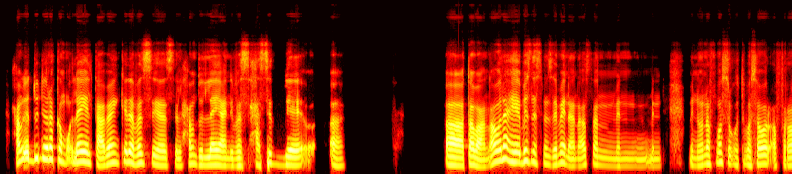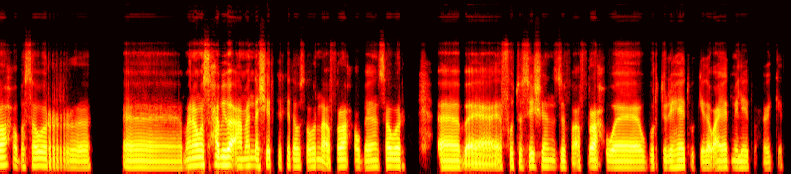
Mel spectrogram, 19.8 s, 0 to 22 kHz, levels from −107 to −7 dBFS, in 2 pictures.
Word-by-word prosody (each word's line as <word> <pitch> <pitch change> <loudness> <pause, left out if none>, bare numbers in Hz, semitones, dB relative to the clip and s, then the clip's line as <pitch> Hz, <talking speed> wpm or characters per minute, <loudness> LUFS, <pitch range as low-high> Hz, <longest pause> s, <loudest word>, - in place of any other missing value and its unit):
حاولوا - - +5
يدوني 270 0 +2
رقم 240 -4 +4
قليل 195 -1 +6
تعبان 170 +5 +3
كده 190 +1 +4
بس 175 0 0
بس 140 -3 0
الحمد 145 +3 -3
لله 145 +1 +3
يعني، 135 -2 +3
بس 135 0 -3
حسّيت 155 +4 -3
ب 145 +1 -7 0.5
آه. 130 -4 -2 1.3
آه 145 -2 +9
طبعًا، 135 -5 +4
آه، 200 +3 +6
لأ، 255 0 +5
هي 195 -2 +5
Business 200 -5 0
من 165 - -5
زمان، 155 +3 0
أنا 130 +2 -2
أصلًا 155 +1 -4
من 125 -3 -10
من 125 - -10 0.4
من 140 -1 -8
وأنا 165 +4 0
في 160 - -12
مصر 195 - -4
كنت 145 - -10
باصَوَّر 155 +3 +1
أفراح 140 +2 -2
وباصَوَّر 125 -1 -5 0.7
آآ، 105 -1 -4
ما 125 - -3
أنا 140 - +3
وصحابي 145 0 +1
بقى 150 - +6
عملنا 130 0 -2
شركة 135 +3 -5
كده 125 -1 -4
وصوَّرنا 120 0 -3
أفراح 125 +1 -2
وبقينا 115 0 -4
نصوَّر، 120 +1 -1 0.4
آآ 110 0 +2
با - - -1
Photo 120 -1 -9
Sessions 120 -2 -6
في 115 - -6
أفراح - - 0
وبورتريهات 110 +1 -2
وكده، 105 - -6
وأعياد 110 +1 -1
ميلاد 105 -1 -7
وحاجات 100 0 -15
كده. - - -25
130 Hz, 180 wpm, -23 LUFS, 115-150 Hz, 1.3 s, آه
